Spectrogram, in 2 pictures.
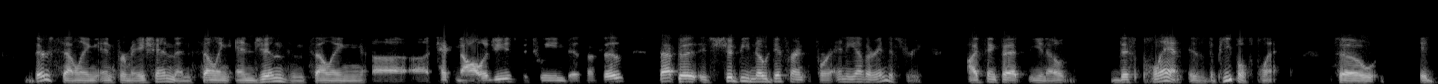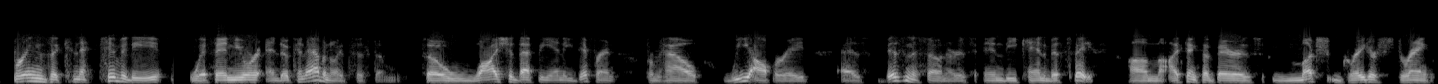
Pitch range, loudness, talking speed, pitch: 90-115 Hz, -26 LUFS, 145 wpm, 95 Hz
